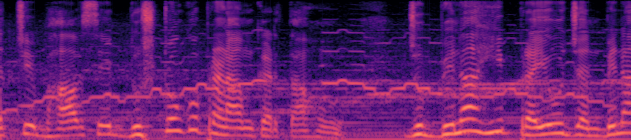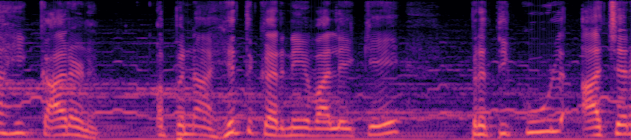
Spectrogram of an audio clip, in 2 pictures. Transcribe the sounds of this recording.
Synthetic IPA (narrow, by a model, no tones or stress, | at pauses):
ɐtːʃebʱaːʋsed̪ʊʃʈõkopɾɐɽ̃aːmkɐɾt̪aɦo̰ː | d͡ʒoːbɪnaːɦipɾɐjoːd͡ʒənbɪnaːɦikaːɾəɽ̃ | ɐpnaɦɪt̪kɐɾneʋaːleke | pɾɐt̪ɪkuːlaːt͡ʃəɾ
